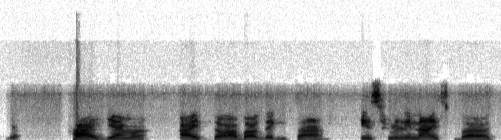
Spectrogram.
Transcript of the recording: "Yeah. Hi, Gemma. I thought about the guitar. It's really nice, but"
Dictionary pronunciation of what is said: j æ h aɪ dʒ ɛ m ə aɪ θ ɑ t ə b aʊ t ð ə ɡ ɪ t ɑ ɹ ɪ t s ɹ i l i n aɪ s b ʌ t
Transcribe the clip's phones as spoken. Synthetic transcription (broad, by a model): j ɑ h aɪ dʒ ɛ m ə aɪ s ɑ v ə b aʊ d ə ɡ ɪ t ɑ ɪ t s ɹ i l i n aɪ s b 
